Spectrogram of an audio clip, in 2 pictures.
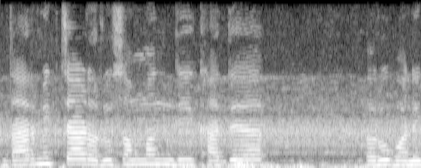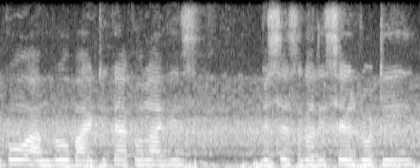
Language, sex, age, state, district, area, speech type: Nepali, female, 45-60, West Bengal, Darjeeling, rural, spontaneous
